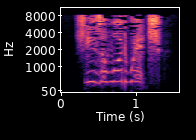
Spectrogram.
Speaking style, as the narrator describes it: somebody else screamed

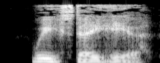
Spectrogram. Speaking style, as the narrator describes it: I growled

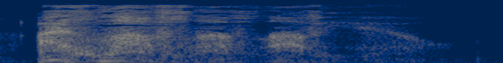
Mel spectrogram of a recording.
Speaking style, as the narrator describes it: Mom ... whispering

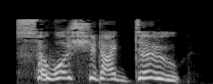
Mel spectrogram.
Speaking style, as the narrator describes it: the woman cried

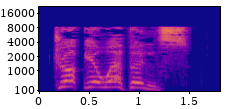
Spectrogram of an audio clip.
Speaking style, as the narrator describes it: one of them shouted

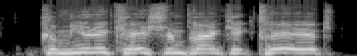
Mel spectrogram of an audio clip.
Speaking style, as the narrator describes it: shouted the Augur officer

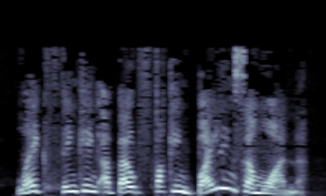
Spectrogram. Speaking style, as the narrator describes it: snapped Katie

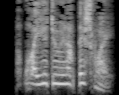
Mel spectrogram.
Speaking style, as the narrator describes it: whispered Jim

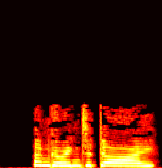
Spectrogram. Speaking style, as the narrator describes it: Sophie wailed as she fled the forest

